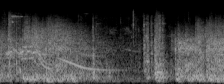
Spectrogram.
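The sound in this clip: Gunfire from an upstairs window comes as loud, dense, noisy bursts, with a whistling tone sliding down in pitch through the first half.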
